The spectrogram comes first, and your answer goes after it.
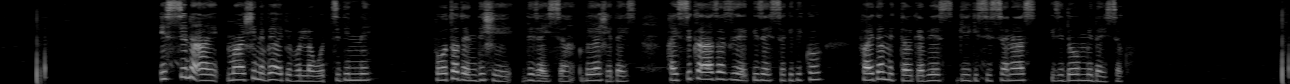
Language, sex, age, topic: Gamo, female, 25-35, government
